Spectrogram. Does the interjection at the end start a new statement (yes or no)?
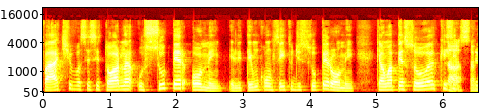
no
